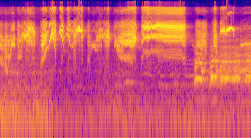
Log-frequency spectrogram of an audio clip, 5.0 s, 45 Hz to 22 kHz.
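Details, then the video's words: Weaver singing at dawn, about 5:40 am, with a rapid string of chattering, wheezy buzzes, a drawn-out sizzling note, then rougher lower notes. "suara pancingan burung manyar pagi hari"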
